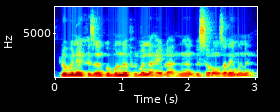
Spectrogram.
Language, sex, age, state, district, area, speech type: Bodo, male, 30-45, Assam, Udalguri, urban, spontaneous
